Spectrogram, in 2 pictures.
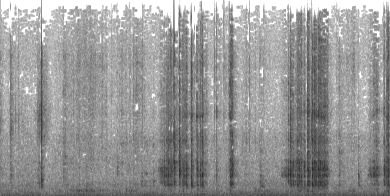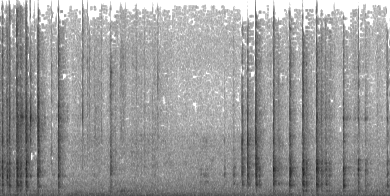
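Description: A utility knife blade scrapes a large, solid, beige bar of dry laundry soap, with shavings piling up below it. Bright, crisp scraping comes in short bursts with quiet gaps between them. It ends in a run of sharp, dry clicks and crackles.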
